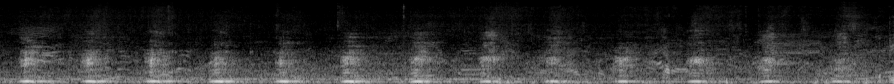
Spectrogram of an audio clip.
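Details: Lion roaring in its zoo enclosure at Cincinnati Zoo during the Festival of Lights, catching everyone's attention; a run of deep, grunting pulses about every 0.6 seconds, fading slightly toward the end, with people talking nearby.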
